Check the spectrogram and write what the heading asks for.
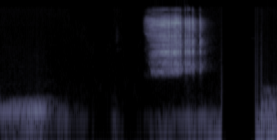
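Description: Faint mechanical creak of a hot glue gun's trigger being squeezed to feed glue onto the flower's centre, short and low near the start, followed by a brief soft hiss about a second in.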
